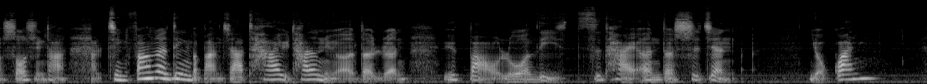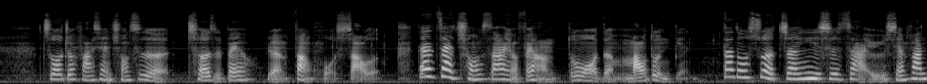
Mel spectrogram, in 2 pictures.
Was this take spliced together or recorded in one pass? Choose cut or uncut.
cut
